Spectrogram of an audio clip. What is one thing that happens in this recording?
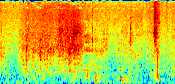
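A wooden board scrapes as it is slid along.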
